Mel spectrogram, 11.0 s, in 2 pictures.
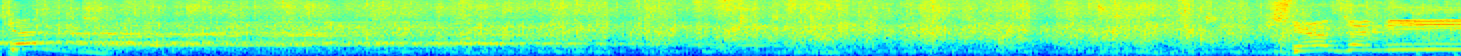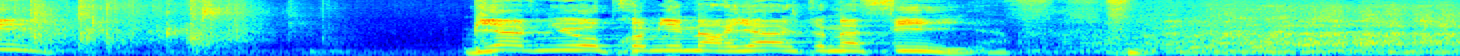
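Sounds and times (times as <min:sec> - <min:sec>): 
voices cheering: 0:00.0 - 0:03.2
room full of people applauding loudly: 0:00.0 - 0:06.6
speech: 0:04.9 - 0:05.8, 0:07.2 - 0:09.3
laughter: 0:09.3 - 0:10.9.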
